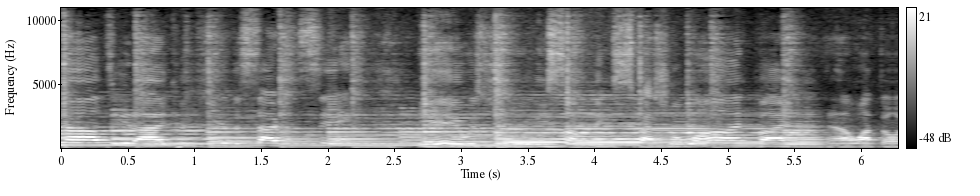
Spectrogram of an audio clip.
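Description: A show tune: a voice singing over instrumental backing music.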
